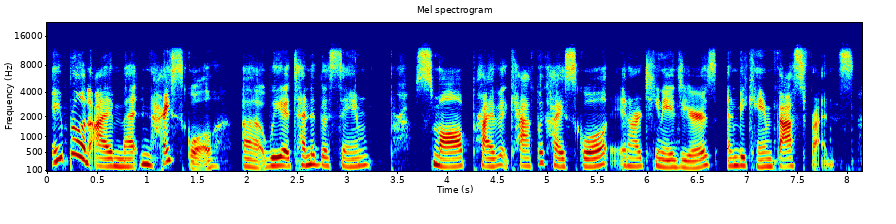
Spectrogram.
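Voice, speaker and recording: A woman's voice: lowish voice, lively intonation, moderate pace, no echo, clean studio sound. A woman in her thirties from Los Angeles, introducing herself as podcast co-host in an upbeat, eager scripted read. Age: 30s.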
